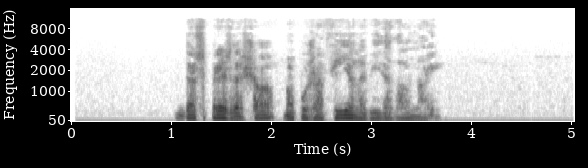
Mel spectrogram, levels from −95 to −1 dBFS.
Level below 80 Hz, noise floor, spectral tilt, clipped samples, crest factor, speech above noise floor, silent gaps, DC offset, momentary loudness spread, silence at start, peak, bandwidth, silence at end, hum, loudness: -48 dBFS; -71 dBFS; -7.5 dB/octave; under 0.1%; 20 dB; 40 dB; none; under 0.1%; 12 LU; 1.05 s; -14 dBFS; 11 kHz; 1.35 s; none; -32 LUFS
